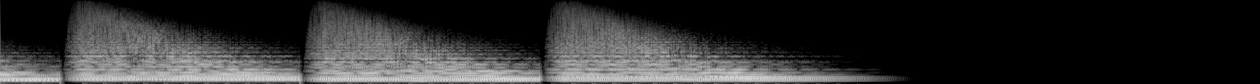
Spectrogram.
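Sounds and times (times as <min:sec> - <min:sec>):
poly synth: 0:00.0 - 0:08.8.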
